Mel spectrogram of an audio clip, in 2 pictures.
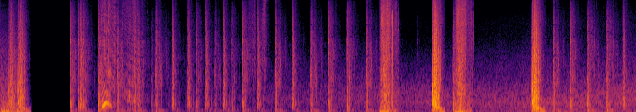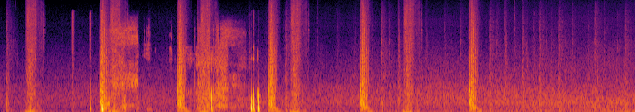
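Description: Quick footsteps run over grass.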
